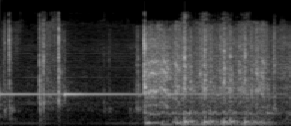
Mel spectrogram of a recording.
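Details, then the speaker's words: Van previously hydrolocked from water, intake manifold removed to drain water, first start attempt: warning chime, brief starter whir, engine catches right away and settles to an even steady idle; normal start. "oh she wants to live yes it's alive it's alive you got to love your floppy po"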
